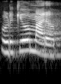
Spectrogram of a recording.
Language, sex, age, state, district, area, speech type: Goan Konkani, female, 18-30, Goa, Bardez, urban, read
